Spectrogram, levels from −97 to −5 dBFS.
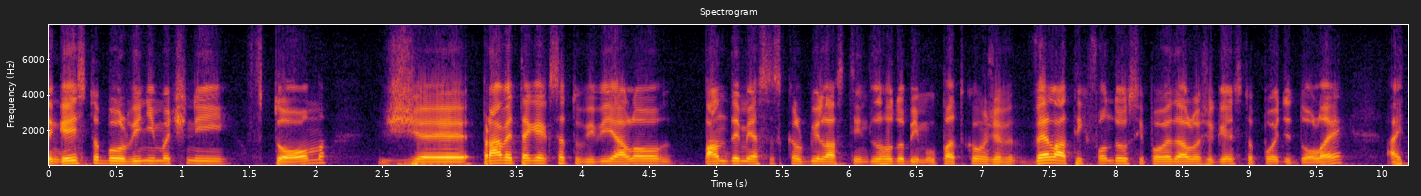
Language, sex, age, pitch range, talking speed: Slovak, male, 30-49, 120-145 Hz, 180 wpm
